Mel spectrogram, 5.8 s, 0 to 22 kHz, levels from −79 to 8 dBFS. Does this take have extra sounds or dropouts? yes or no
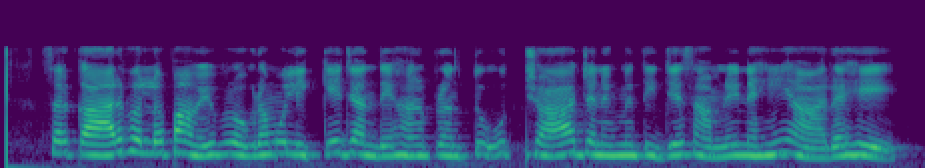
yes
